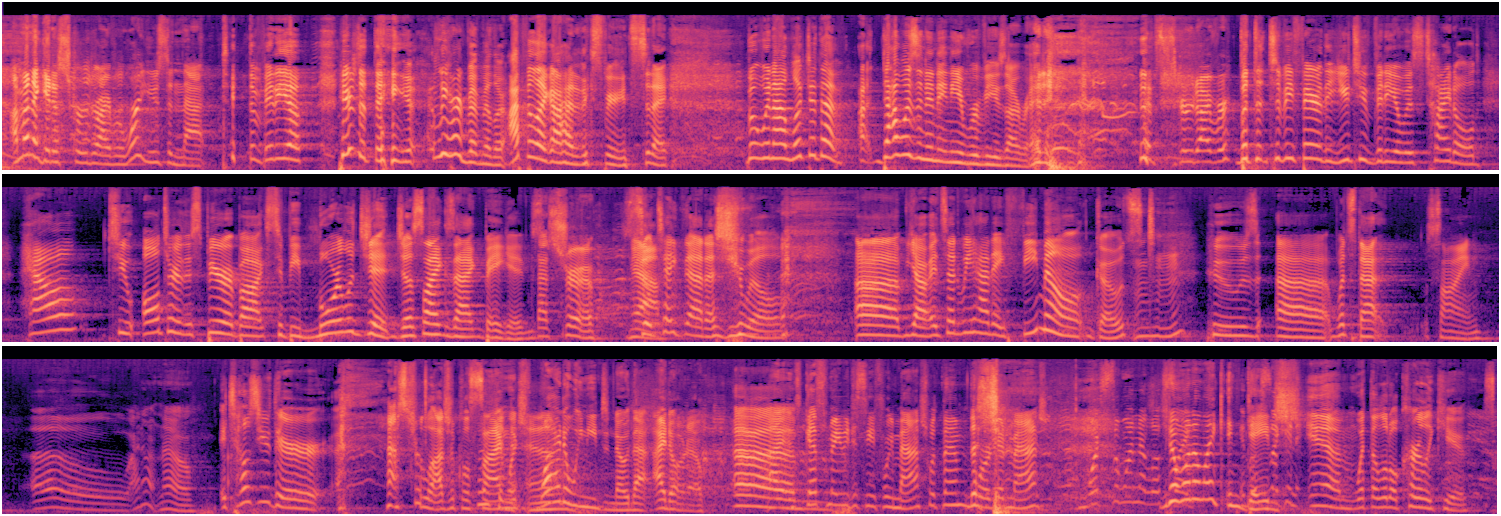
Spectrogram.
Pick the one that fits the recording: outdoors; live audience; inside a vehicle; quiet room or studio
live audience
